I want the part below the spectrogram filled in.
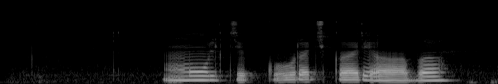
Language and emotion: Russian, sad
